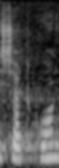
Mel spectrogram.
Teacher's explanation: षटकोण जब हम बोलते हैं तो इसका उच्चारण मुर्धा से होता है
